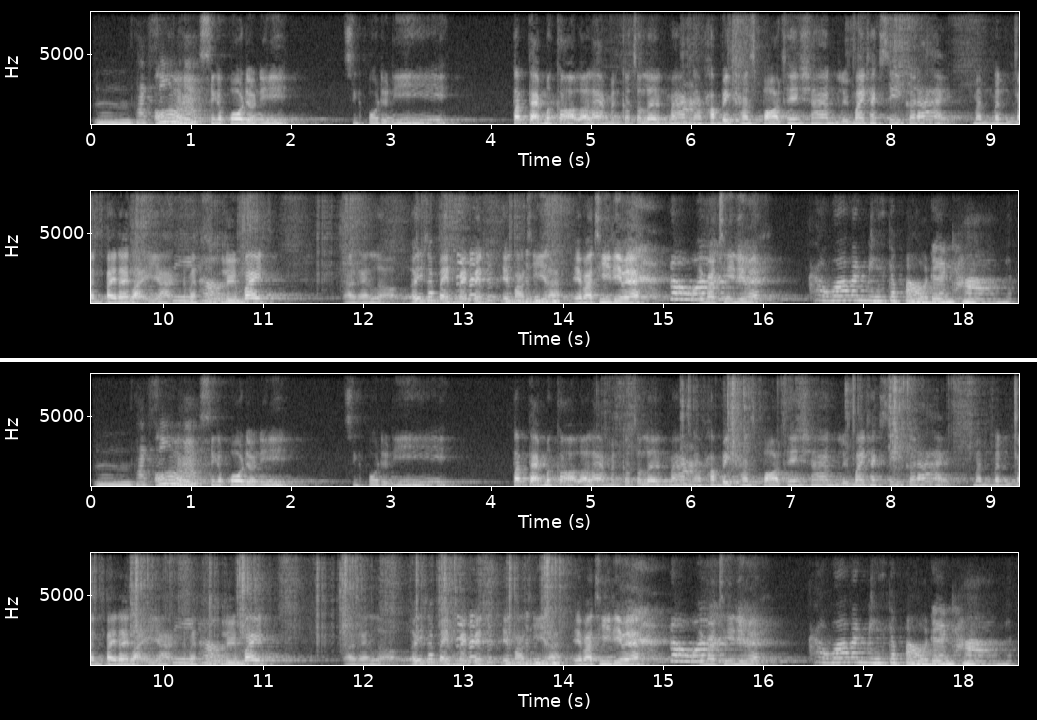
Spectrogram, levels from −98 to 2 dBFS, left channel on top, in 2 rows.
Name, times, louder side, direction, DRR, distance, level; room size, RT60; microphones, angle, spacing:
voice 1, 0.0-1.1 5.9-6.1 10.1-10.7 12.9-14.0 14.6-16.0 16.5-18.5, left 1 dB, 5° left, 9 dB, 0.6 m, -24 dB
voice 2, 0.6-2.0 2.6-3.7 4.2-11.1 11.8-14.8 15.4-16.1, left 2 dB, 25° left, 13 dB, 1.2 m, -22 dB
sound 1, 5.0-6.6 6.9-8.2 8.6-9.3 9.6-13.5 13.8-14.0, right 8 dB, 50° right, 6.2 m, -38 dB
26.0 x 25.0 x 6.0 m, 1.4 s
head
